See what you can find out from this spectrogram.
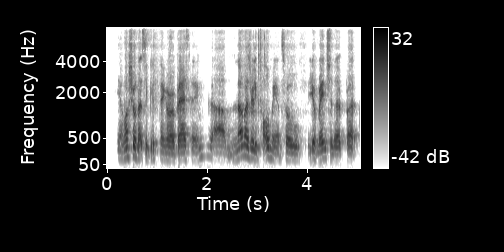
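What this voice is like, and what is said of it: New Zealand accent, slight English tinge. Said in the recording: “good to hear another Kiwi accent ... you're getting that slightly English tweak to your accent now”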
